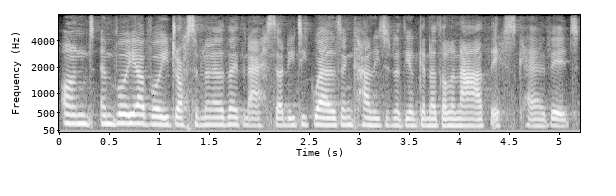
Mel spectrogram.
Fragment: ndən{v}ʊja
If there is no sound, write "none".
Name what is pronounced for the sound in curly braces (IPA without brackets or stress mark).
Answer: v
